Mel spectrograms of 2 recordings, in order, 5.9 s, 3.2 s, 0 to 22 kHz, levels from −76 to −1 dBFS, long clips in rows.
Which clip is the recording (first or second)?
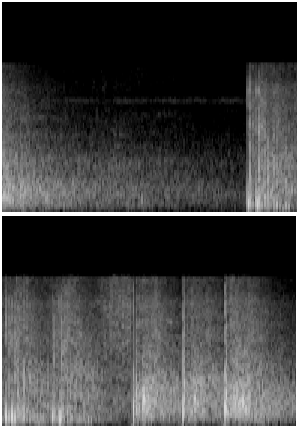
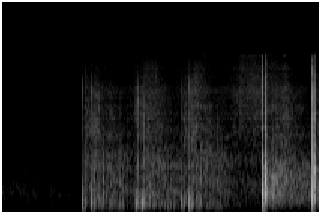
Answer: first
